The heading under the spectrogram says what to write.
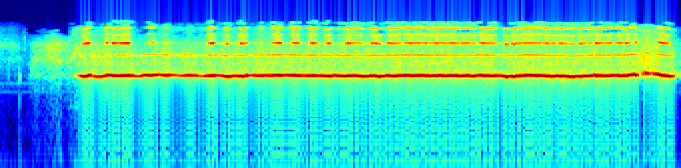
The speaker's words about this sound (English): I'll try giving a whistle in case that does any better, but it might not. Here goes.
